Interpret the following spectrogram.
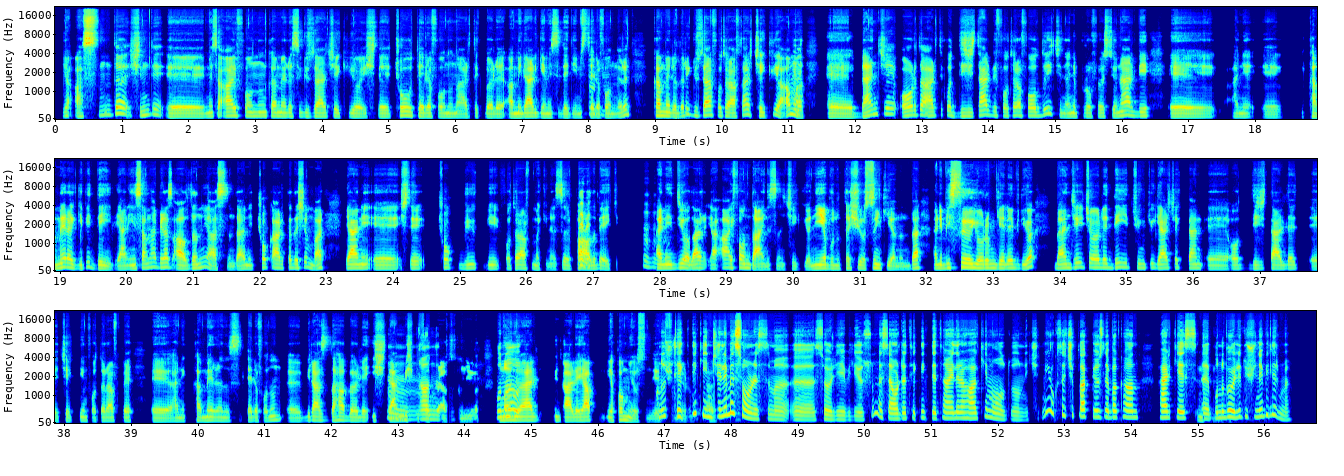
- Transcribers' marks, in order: other background noise; tapping
- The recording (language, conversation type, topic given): Turkish, podcast, Fotoğraf çekmeye yeni başlayanlara ne tavsiye edersin?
